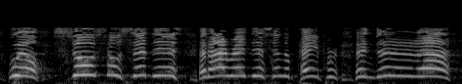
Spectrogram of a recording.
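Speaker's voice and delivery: hammed-up panic over gossip; mock frantic. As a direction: ham up the worked-up complainer. Mock frantic believer complaining.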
